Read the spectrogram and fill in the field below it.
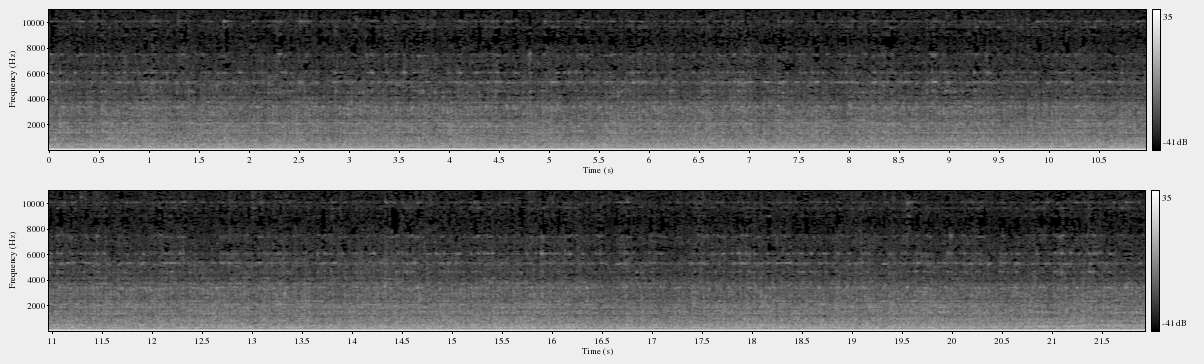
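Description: A drilling rig's engine roars loudly and steadily close by.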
